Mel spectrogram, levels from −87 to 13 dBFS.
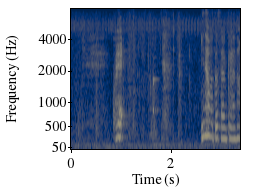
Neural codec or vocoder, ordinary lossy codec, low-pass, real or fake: none; none; none; real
